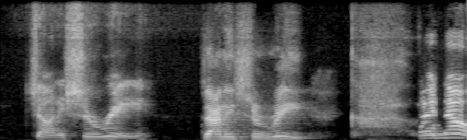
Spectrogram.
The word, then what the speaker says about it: Sherri: it and pronounce it it's johnny cheri and everybody says sherry johnny sherry but it's cherie i remember you saying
